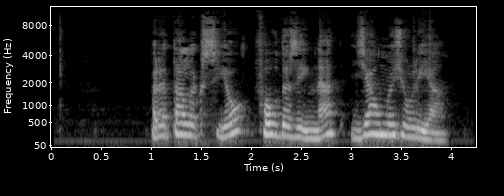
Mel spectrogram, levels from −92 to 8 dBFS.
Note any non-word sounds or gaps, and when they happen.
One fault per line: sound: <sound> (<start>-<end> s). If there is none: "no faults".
no faults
